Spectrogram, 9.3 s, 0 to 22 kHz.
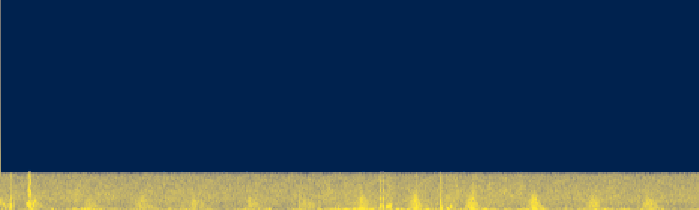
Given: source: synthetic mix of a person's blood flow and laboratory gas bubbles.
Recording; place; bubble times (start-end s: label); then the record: Doppler ultrasound of blood flow; subclavian vein
0.00-0.18 s: bubbles
0.32-0.47 s: bubbles
5.02-5.24 s: bubbles
5.50-5.58 s: bubbles
5.81-6.08 s: bubbles
From the record:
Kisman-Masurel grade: 121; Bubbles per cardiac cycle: 1 to 2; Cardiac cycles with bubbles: 10 to 50%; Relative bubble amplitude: barely perceptible (0.100 to 0.250); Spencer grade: 2 (many but less than half of the cardiac periods contain bubble signals, singularly or in groups); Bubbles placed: anywhere in the cardiac cycle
